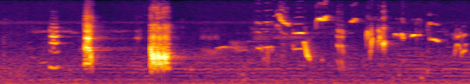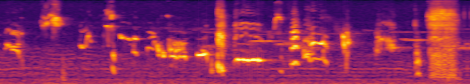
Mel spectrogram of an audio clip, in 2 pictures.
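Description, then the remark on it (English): A tui, an indigenous New Zealand bird also called the parson bird, sings a varied, busy song of liquid notes, sharp clicks, whistles and wheezy chirps in quick irregular bursts, fairly loud, with no voices. “We're listening to the tui bird from New Zealand, an indigenous bird, also known as a parson bird because of its black plumage and a little white tuft under its chin.”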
